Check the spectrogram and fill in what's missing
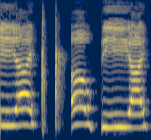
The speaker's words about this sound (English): Added extra clap. Not college material. Yes. Getting an extra clap in kindergarten means you're never going to college.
